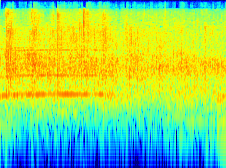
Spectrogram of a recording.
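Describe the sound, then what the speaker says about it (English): Sustained applause from an audience at a Dutch Eredivisie squash league match between Amsterdam and Apeldoorn at the Frans Otten Stadion, with a steady, dense clapping that carries on for the whole stretch. "Big round of applause for Jarmo, please, everyone."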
